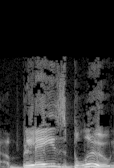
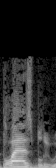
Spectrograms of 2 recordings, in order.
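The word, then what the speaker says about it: BlazBlue: So we're going to be playing Blaze Blue, not Blaz Blue. We kept calling it Blaz Blue last week because that's exactly what it looks like. It's B-L-A-Z-B-L-U-E.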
